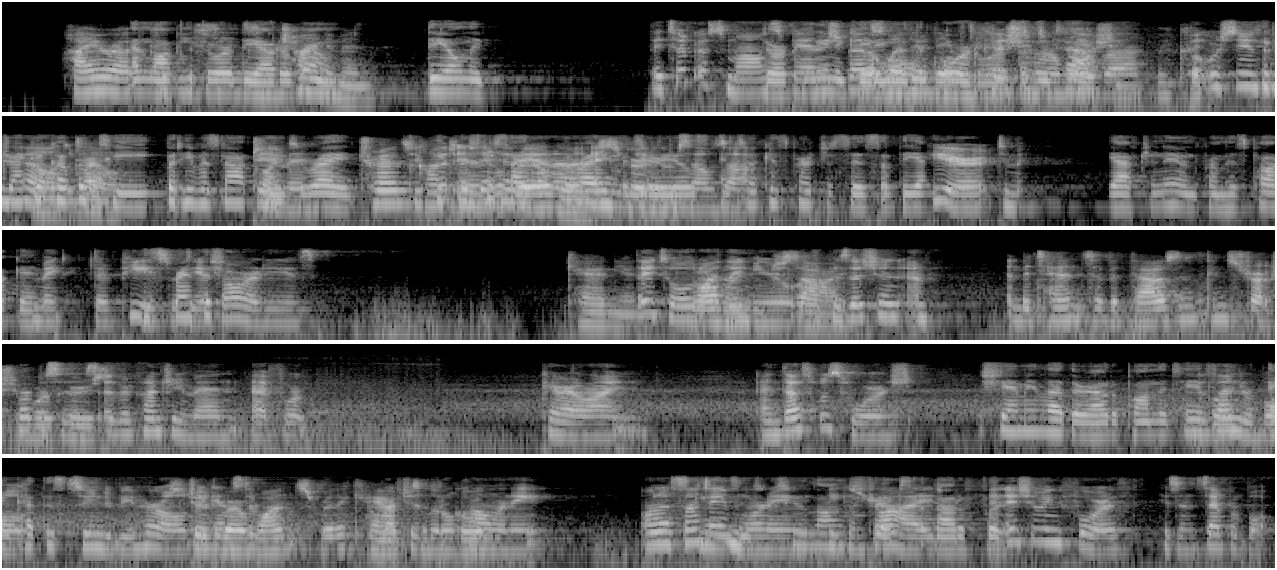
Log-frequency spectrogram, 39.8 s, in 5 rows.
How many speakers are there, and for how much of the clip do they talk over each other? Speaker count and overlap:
3, about 47%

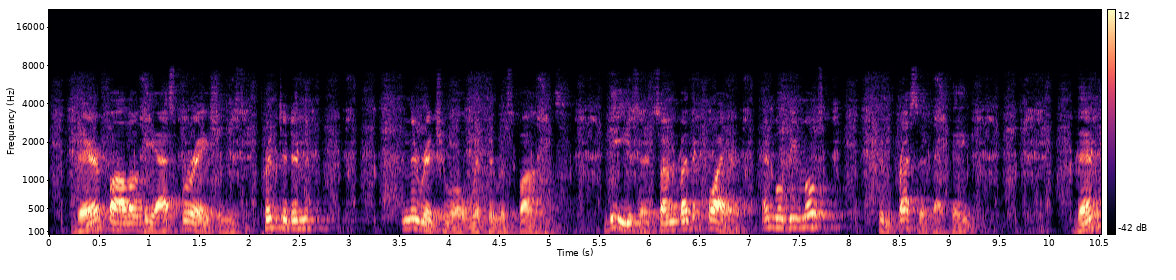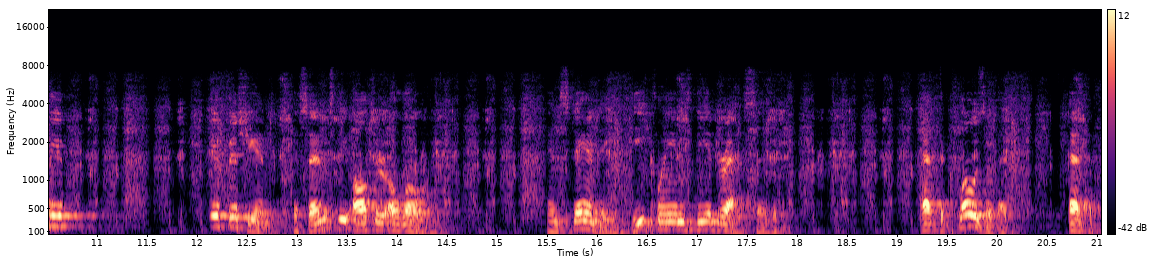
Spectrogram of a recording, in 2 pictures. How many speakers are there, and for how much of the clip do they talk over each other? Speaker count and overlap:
1, no overlap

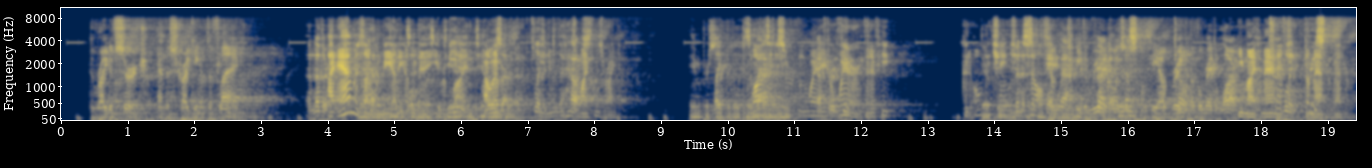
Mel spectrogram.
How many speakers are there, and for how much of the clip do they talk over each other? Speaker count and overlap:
4, about 57%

